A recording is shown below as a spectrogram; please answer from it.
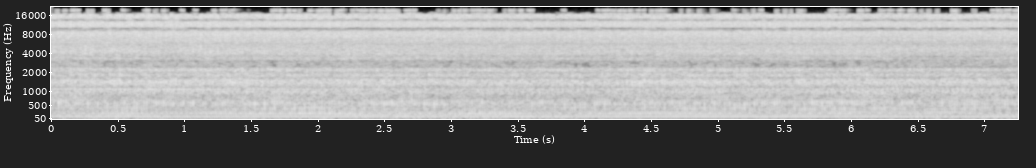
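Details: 1946 Piper J-3 Cub, first start of new engine, last run three years ago on test stand, turned weekly: steady low even popping at lazy idle with propeller wash, no misses; normal idle.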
